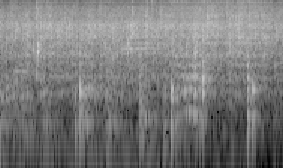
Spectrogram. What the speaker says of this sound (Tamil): இந்த கேரட்டு உருளைக்கிழங்கு போட்டு வதக்கிக்கிடுவோம்.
